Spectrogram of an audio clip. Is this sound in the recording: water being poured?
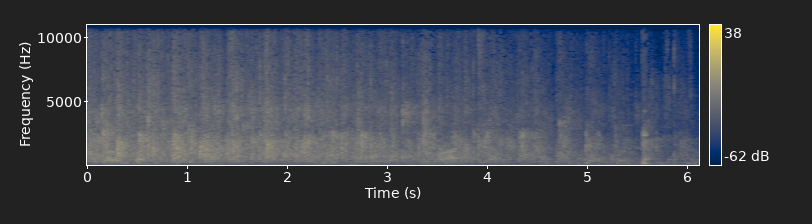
no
